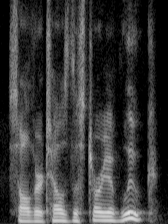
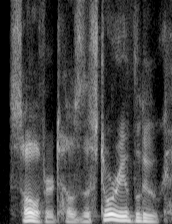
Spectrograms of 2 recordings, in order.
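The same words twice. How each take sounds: First: It is read in an ordinary speaking voice. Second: It is read in a dramatic movie-announcer voice. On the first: The speaker calls it wrong. "I'm not reading this in the right voice" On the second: The speaker calls it right. "have a good movie announcer voice"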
